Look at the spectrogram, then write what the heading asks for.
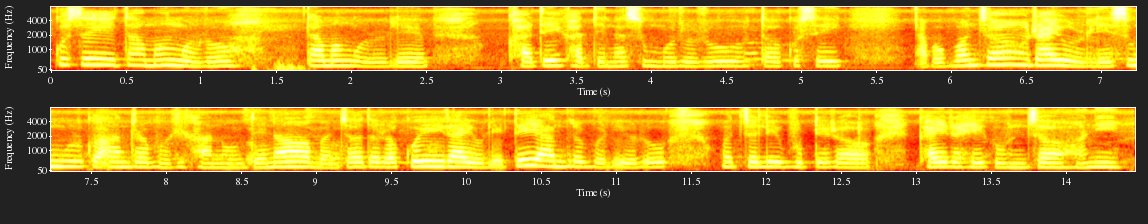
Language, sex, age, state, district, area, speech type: Nepali, female, 18-30, West Bengal, Kalimpong, rural, spontaneous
